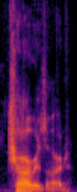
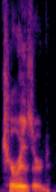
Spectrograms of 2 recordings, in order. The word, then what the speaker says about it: Charizard: at it, say it, the actual pronunciation is Charizard. I can see that some people would say Charizard, but to each his own.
